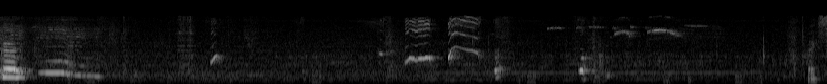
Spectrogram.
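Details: Three-week-old golden retriever puppies moving about in their pen give short, high whimpers and squeaky yips in scattered bursts, some rising and falling, while a woman talks to them softly now and then.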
